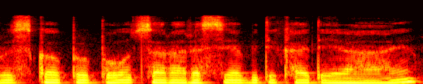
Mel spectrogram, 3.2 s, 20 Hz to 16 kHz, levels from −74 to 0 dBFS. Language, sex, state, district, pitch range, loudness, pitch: Hindi, male, Arunachal Pradesh, Papum Pare, 100-105 Hz, -16 LUFS, 105 Hz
